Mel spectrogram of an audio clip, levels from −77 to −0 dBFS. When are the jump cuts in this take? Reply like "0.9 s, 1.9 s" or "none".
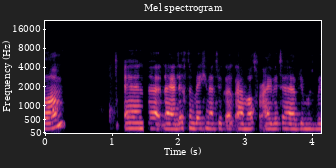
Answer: none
